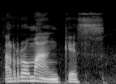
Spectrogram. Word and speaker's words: Arromanches: Arromanches. Sì, senza la S finale. Arromanche.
